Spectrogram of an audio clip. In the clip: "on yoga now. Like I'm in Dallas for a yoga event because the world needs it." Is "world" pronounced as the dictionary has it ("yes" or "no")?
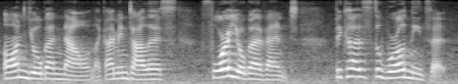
yes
